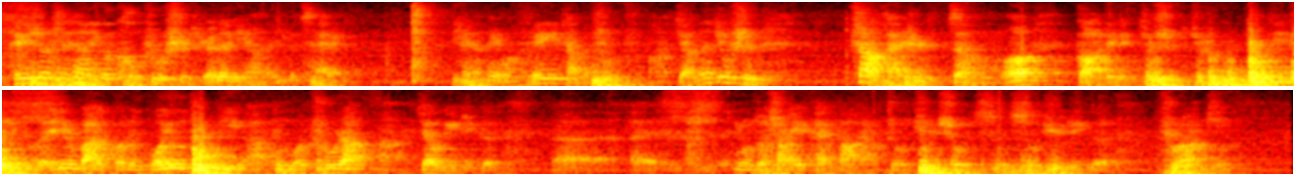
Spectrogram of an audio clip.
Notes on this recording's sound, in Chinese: 本系列音频是由“复兴论坛”系列讲座录音整理而成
